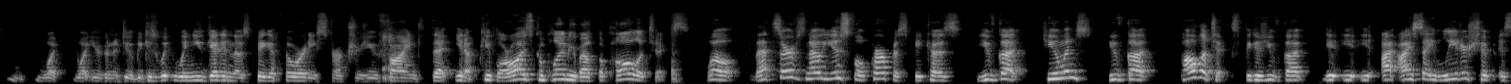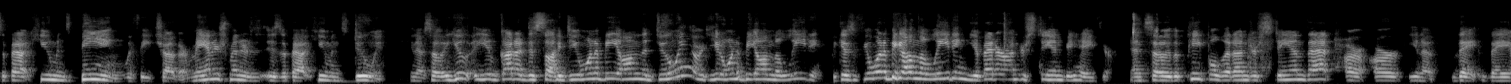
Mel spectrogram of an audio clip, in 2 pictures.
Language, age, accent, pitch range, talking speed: English, 50-69, American, 185-230 Hz, 225 wpm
